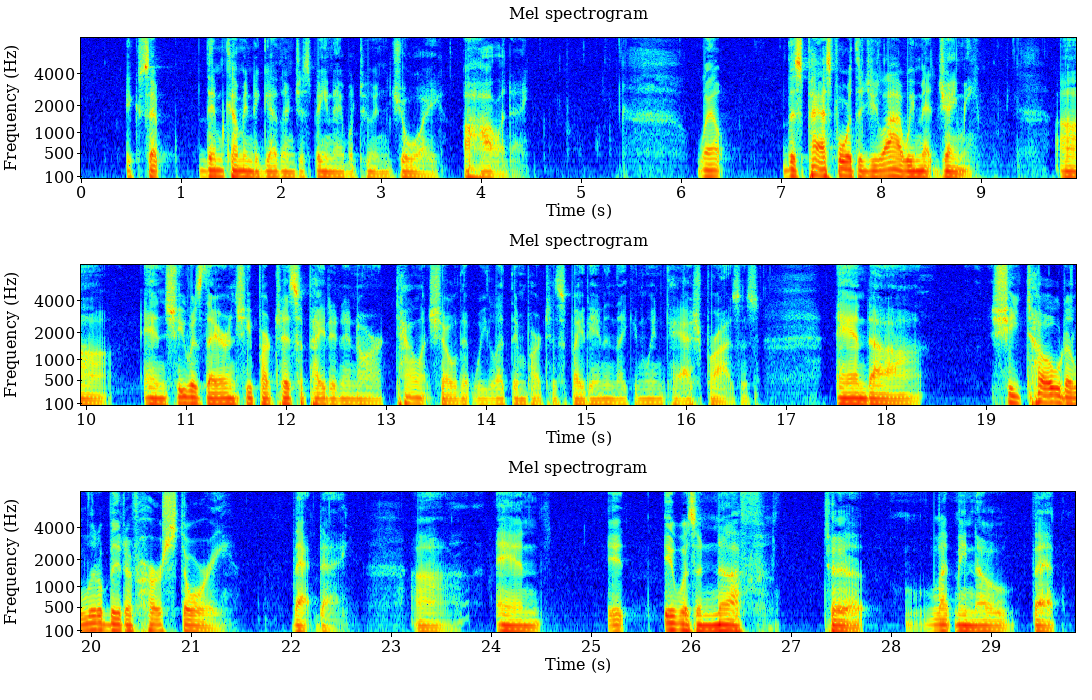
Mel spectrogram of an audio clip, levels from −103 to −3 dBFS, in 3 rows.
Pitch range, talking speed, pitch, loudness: 75-90 Hz, 135 wpm, 85 Hz, -24 LUFS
